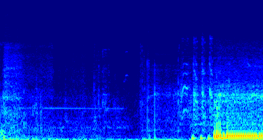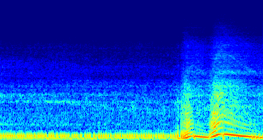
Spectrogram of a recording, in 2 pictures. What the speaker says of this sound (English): let's just jump on the bike. Start it right up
